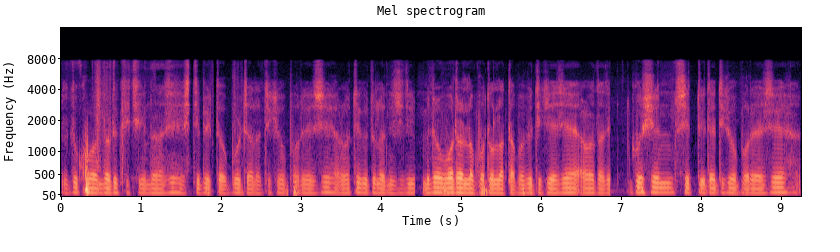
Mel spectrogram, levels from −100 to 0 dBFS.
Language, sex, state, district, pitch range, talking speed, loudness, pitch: Nagamese, male, Nagaland, Kohima, 95-105 Hz, 240 wpm, -22 LUFS, 95 Hz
